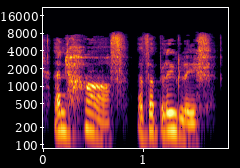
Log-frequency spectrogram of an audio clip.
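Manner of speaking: plain reading voice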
